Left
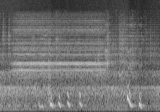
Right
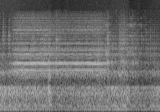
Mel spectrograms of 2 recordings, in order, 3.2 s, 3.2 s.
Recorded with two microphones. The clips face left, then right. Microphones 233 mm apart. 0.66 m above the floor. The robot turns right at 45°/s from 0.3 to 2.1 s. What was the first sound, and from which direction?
A giggle, 50° left (ahead or behind).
